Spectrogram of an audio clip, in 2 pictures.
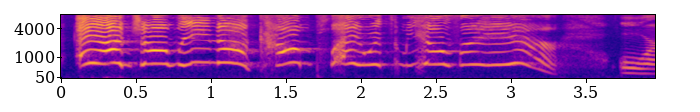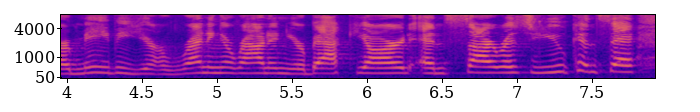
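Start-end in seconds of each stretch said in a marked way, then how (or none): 0.1-3.3 very high, shrill, loud calling-out yell. Showing children how they can call out on the playground: yelling. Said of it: "you can yell and scream and say".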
